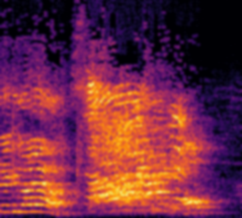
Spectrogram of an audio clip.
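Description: A man's voice, then, about a second in, a group of children answering together in chorus.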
